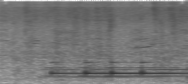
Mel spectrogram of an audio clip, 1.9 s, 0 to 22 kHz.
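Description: A Bmax B2 Plus mini PC plays video audio through its built-in speaker: steady tonal music begins about halfway in, moderately loud with faint accents and a thin, boxy small-speaker quality. No talking.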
